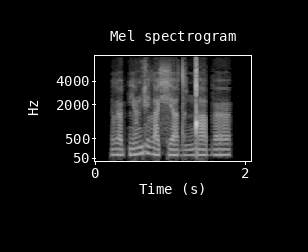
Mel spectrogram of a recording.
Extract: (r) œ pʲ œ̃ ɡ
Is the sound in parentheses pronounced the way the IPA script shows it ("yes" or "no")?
no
